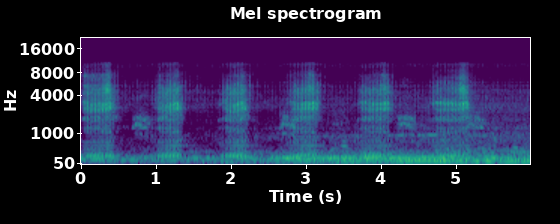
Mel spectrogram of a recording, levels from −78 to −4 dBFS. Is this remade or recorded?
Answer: remade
